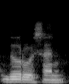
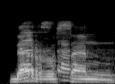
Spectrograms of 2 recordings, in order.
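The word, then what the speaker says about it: درسا: Masa durusan? Kalau durus itu biasanya setelah ro ada waw. Kalau seperti ini dibacanya apa? Darsan.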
